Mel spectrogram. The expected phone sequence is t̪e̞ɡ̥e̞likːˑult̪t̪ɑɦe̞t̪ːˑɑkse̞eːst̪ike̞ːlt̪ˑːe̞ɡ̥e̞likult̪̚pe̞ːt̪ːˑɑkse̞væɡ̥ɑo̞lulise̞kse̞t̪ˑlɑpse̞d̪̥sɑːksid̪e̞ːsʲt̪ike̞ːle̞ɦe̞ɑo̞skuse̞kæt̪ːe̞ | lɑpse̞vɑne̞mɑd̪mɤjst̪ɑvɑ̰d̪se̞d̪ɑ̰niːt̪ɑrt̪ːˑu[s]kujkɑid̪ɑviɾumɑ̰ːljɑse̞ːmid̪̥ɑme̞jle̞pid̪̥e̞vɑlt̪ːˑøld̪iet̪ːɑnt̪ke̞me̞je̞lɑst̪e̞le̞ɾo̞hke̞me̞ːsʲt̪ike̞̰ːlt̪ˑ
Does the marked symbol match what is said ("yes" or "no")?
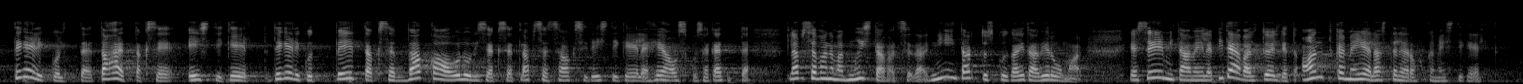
yes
